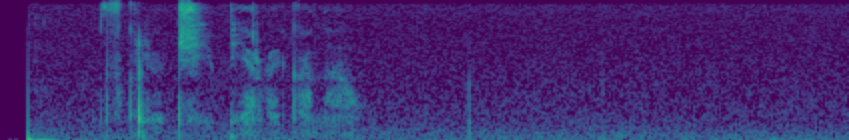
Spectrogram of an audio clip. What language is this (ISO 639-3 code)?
rus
